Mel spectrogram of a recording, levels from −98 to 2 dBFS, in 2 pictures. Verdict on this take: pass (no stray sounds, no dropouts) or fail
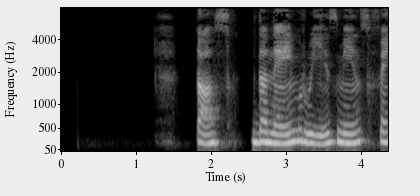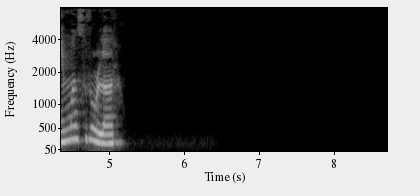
pass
